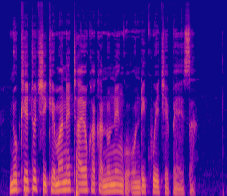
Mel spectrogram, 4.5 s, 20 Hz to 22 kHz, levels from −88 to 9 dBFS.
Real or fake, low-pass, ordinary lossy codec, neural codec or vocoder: real; none; none; none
